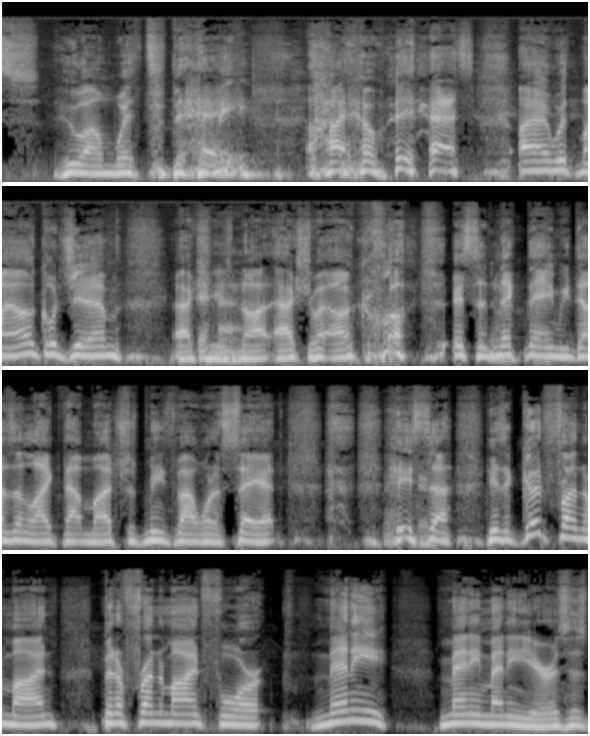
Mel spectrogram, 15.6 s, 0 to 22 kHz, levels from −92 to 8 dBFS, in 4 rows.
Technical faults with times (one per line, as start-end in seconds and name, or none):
0.00-6.61 video or display buzz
